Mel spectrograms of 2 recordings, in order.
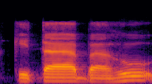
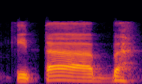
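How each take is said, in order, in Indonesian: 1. Kata itu diakhiri dengan bunyi vokal. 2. Kata itu berakhir dengan konsonan, vokalnya dihilangkan. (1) "kalau kita baca secara bersambung dengan kata setelahnya" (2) "kalau diberhentikan"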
